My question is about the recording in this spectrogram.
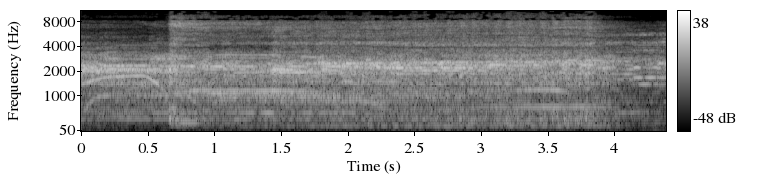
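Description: Live band playing loud pop-punk rock with electric guitars, with long high yells gliding over the music. The sound jumps abruptly about two-thirds of a second in, as at an edit between recordings.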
